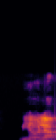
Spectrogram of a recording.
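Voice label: "biola", Malay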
